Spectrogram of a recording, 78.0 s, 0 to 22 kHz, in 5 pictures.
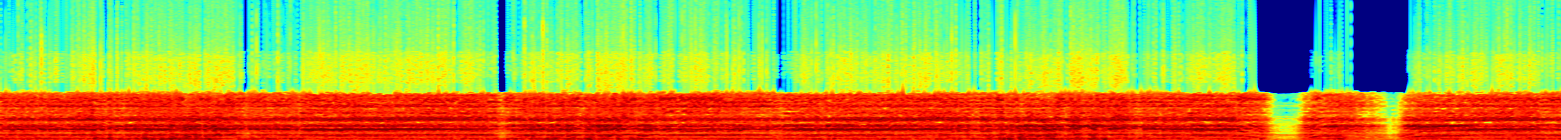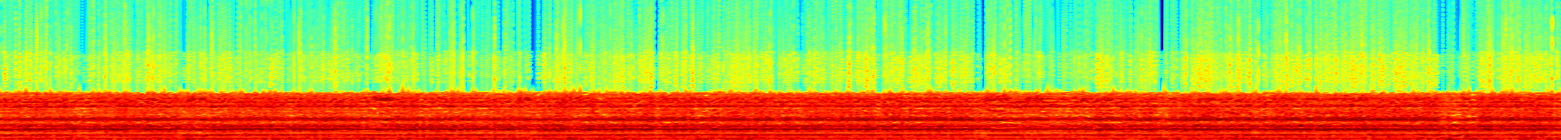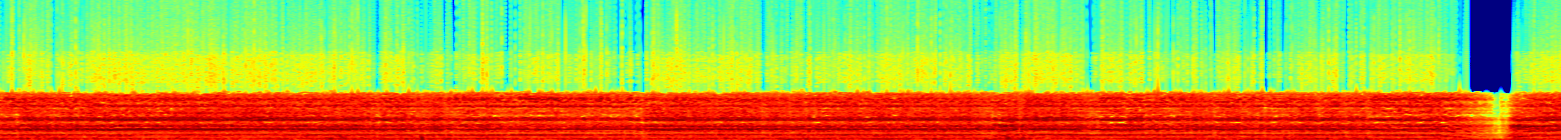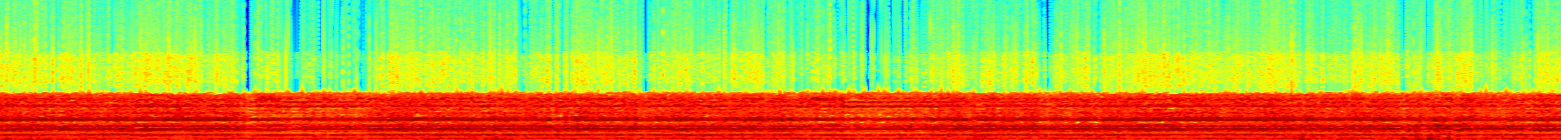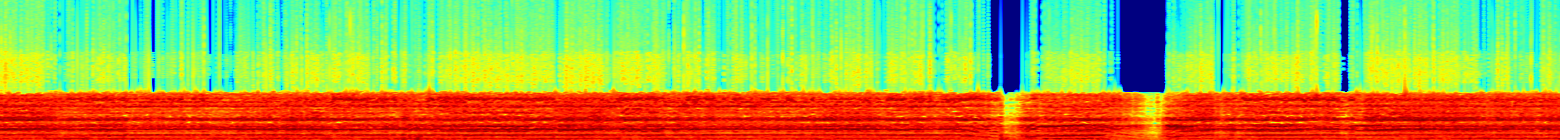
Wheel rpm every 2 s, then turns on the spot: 230, 220, 220, 220, 220, 230, 80, 210, 230, 230, 230, 230, 230, 230, 230, 230, 230, 230, 230, 230, 230, 230, 160, 200, 230, 230, 240, 230, 230, 230, 230, 220, 230, 220, 230, 200, 100, 210, 230.
none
